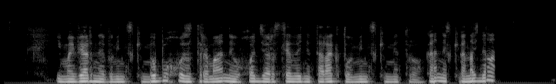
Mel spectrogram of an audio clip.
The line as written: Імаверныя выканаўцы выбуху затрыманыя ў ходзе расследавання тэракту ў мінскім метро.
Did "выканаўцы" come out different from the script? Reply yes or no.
yes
